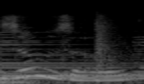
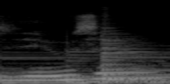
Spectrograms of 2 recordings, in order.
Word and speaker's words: Zozo: and never spell my name Z-O-E-E. Spell my name Z-O-E, or just spell Zozo, Z-O-Z-O. Okay? I also hate when people pronounce my nickname as Zuzu. No, it's not Zuzu. It's not Z-O-O-Z-O-O. It's Z-O-Z-O.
